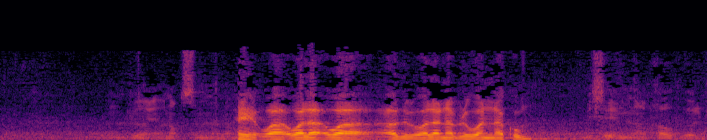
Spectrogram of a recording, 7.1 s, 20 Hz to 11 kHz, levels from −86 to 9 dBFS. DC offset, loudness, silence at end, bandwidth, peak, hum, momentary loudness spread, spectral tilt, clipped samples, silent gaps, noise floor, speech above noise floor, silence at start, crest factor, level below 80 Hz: under 0.1%; -20 LUFS; 0 s; 7.4 kHz; -6 dBFS; none; 21 LU; -7 dB/octave; under 0.1%; none; -46 dBFS; 24 dB; 0.1 s; 18 dB; -60 dBFS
